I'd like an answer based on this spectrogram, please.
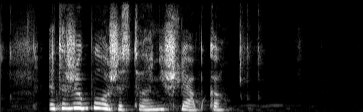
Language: Russian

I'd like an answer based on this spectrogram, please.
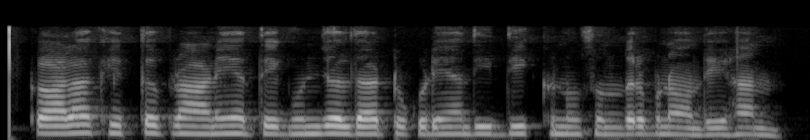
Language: Punjabi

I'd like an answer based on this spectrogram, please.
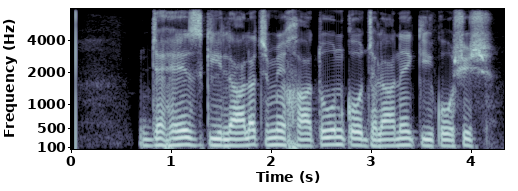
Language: Urdu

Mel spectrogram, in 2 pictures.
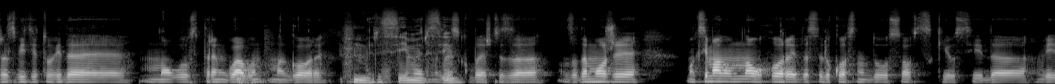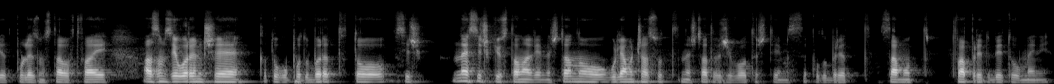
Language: Bulgarian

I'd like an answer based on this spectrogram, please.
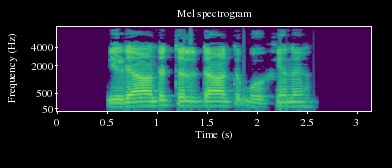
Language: Mundang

